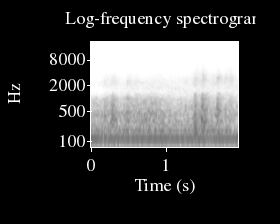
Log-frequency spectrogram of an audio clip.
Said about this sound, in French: C'est quand t'es dans le train, ça, non Là, c'est un train, ouais. Ah, c'est relaxant, ça. un hein. sacré bruit de fond euh, derrière, non ça peut faire. C'est le moteur du train.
